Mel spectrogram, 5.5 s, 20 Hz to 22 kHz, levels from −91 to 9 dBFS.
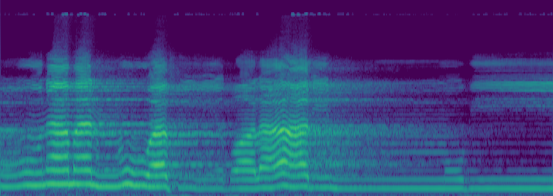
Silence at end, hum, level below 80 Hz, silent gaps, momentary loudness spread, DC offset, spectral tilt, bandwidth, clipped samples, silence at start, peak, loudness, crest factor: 0 s; none; -64 dBFS; none; 20 LU; under 0.1%; -4 dB/octave; 16.5 kHz; under 0.1%; 0 s; -8 dBFS; -22 LUFS; 18 dB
